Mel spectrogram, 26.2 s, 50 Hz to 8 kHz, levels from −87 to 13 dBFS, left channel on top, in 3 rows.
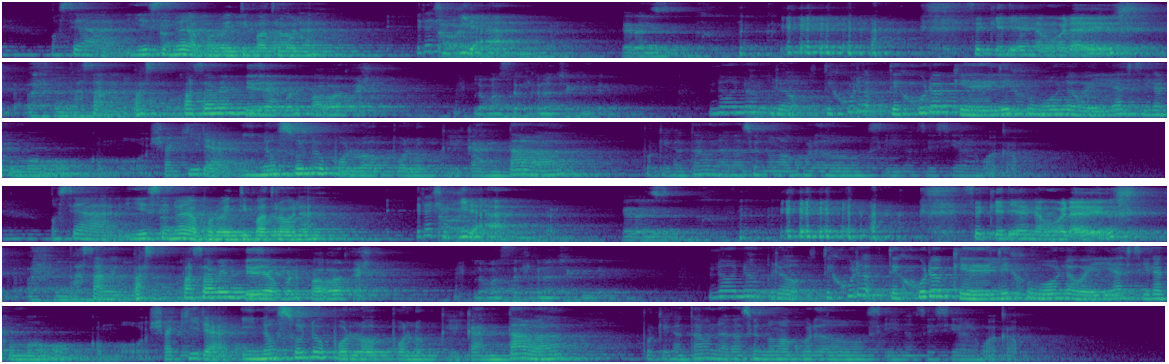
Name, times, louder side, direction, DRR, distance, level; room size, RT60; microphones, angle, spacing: voice 1, 0.4-2.4 3.1-3.8 4.1-4.2 5.9-6.6 6.9-8.5 9.3-11.5 14.0-21.7 22.3-25.1, right 2 dB, 60° right, 6 dB, 1.0 m, -28 dB
voice 2, 3.3-4.1 4.7-6.0 8.9-10.1 11.8-13.3 14.3-14.7 15.1-15.3, left 1 dB, 15° left, -1 dB, 2.6 m, -38 dB
19.5 x 6.7 x 6.6 m, 1.5 s
head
